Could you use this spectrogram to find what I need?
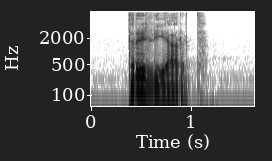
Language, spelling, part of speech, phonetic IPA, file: Polish, tryliard, noun, [ˈtrɨlʲjart], Pl-tryliard.ogg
